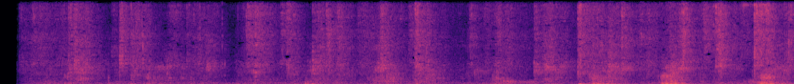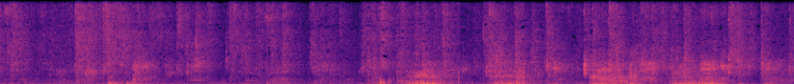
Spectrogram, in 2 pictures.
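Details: Three pet dogs play-fighting, a Yorkie named Braun and a Black Lab named Dyna against a French Bulldog named Molina: a busy scuffle of rough growls, snorts and short yaps bursting about every second amid thumping movement.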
